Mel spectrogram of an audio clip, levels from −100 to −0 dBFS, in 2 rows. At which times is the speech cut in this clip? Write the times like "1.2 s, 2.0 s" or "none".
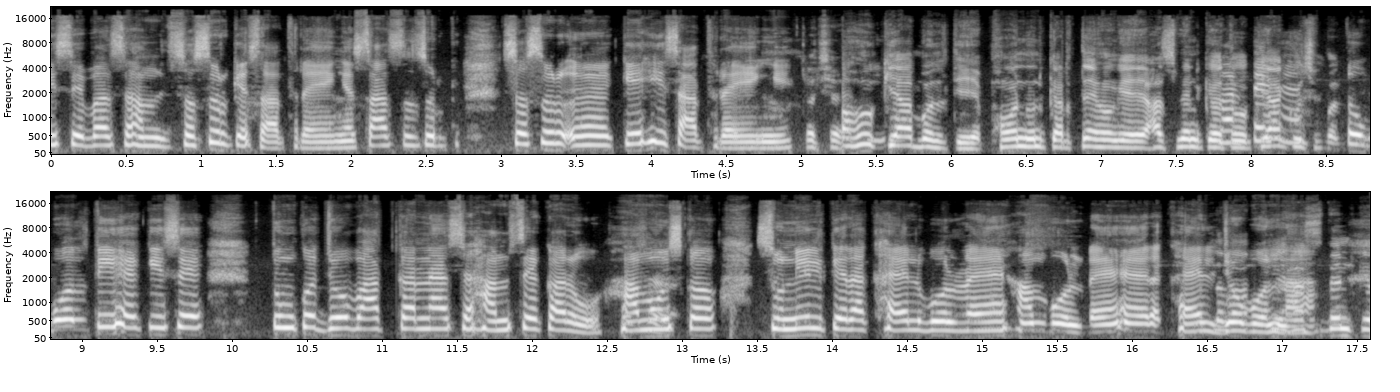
5.3 s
